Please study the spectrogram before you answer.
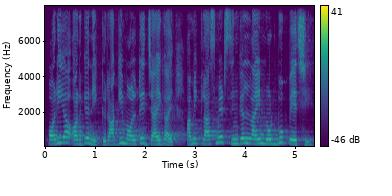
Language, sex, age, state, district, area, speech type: Bengali, female, 30-45, West Bengal, Paschim Bardhaman, urban, read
